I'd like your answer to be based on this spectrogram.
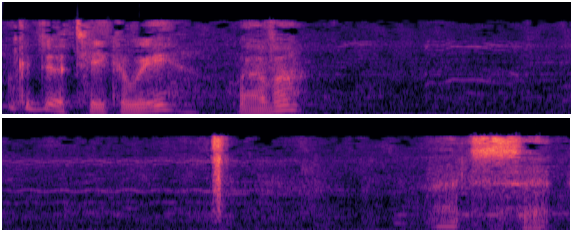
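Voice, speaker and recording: A man's voice: a little high, animated, quick pace. Easygoing policeman off duty. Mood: musing. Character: off-duty male police officer courting his girlfriend, easygoing. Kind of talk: naturalistic radio drama dialogue.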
